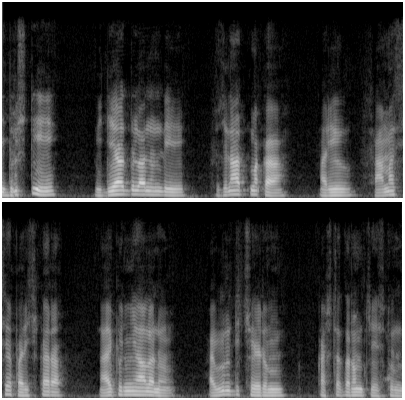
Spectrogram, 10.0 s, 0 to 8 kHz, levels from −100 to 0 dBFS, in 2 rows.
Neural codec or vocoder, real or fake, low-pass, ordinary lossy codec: codec, 16 kHz, 4 kbps, FunCodec, trained on Chinese and English, 50 frames a second; fake; 7.2 kHz; none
